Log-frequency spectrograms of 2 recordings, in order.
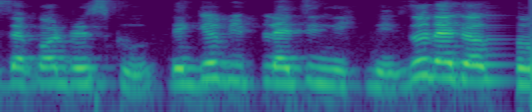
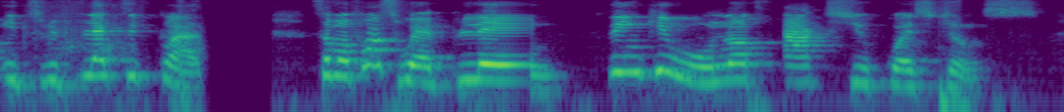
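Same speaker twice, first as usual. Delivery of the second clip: ordinary delivery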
